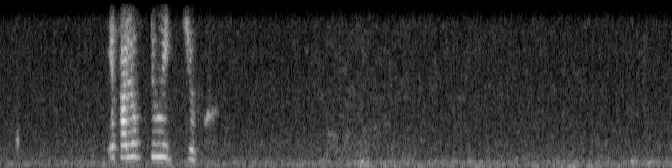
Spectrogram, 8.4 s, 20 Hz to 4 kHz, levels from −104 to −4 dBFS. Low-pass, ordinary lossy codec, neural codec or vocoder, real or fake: 3.6 kHz; Opus, 16 kbps; vocoder, 24 kHz, 100 mel bands, Vocos; fake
